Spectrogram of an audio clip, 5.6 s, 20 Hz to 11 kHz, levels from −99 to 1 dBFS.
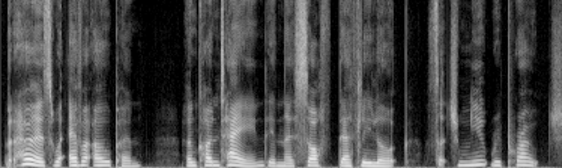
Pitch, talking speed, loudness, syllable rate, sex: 220 Hz, 160 wpm, -18 LUFS, 4.5 syllables/s, female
